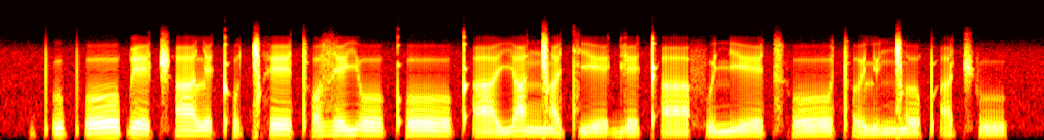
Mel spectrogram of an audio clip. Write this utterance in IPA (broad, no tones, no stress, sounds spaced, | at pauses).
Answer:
pʼ u pʼ oː ɓ eː t͡ʃʼ aː l e kʼ o ǀʰ eː tʼ ɔ z e j oː kʼ oː kʼ aː j a ŋ͡ǀ a tʲ eː ɡ e kʼ aː f u nʲ eː t͡sʼ oː tʼ ɤ lʲ u ŋ͡ǀ ɤ pʼ a t͡ʃʼ u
